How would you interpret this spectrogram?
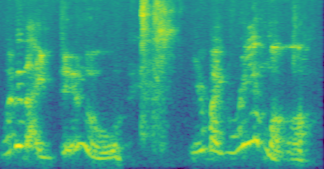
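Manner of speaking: high, slow wounded little voice; mock hurt grandchild. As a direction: play the confused grandchild asking what you did. Hurt at being yelled at by grandma.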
